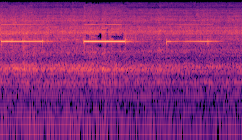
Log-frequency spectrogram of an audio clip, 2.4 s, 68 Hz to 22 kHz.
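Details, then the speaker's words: 2015 AEG Favorit Electrolux dishwasher: three high beeps, pause, repeating, display i30, pump kicking in occasionally; leak protection, water in the base tripped the float into emergency mode; fixed by thorough cleaning. "Three beeps, pause. Three beeps, pause. And the display read i30. And every now and then you could hear the pump kick in."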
